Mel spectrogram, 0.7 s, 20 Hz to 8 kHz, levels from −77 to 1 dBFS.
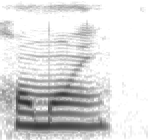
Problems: constant background noise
